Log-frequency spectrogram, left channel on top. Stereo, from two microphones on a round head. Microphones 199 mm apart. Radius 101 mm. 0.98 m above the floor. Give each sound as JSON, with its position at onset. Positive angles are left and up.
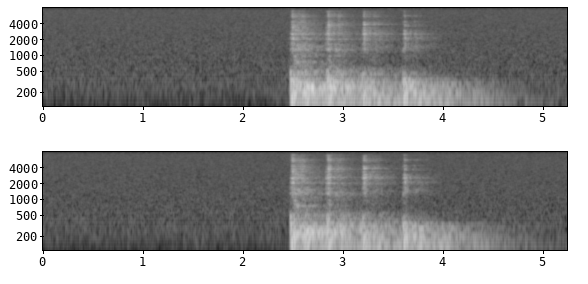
{"t": 2.5, "sound": "a cough", "side_deg": -10, "distance_m": 2.5}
